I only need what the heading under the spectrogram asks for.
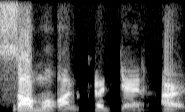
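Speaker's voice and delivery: slow, loud, creepy impression. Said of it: "problematic A F Kevin Spacey voice".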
